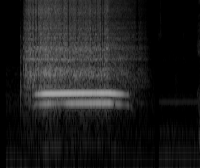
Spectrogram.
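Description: A steam-style train whistle giving one steady, breathy two-note blast of about two seconds, starting about half a second in and then dying away.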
